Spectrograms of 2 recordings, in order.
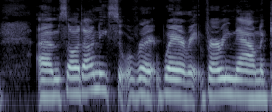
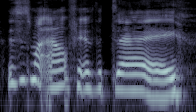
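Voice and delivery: slow, high, louder presenter voice; playful YouTuber showing off, drawn out; proper YouTuber; 5 semitones higher, 5 dB louder than usual. Pretend. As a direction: announce it like a YouTuber. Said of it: "I feel like a proper YouTuber now".

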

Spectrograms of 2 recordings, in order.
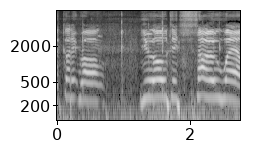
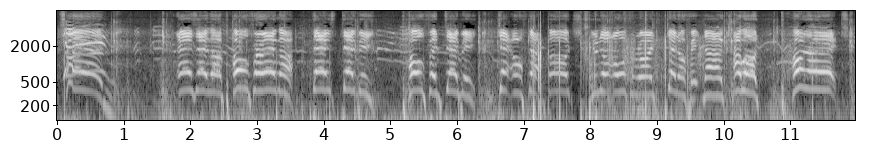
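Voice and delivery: race coxing calls; 7 semitones higher, slower than usual. Real, not acted. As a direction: push the crew hard, shouting each stroke. Cox calling rowing race.

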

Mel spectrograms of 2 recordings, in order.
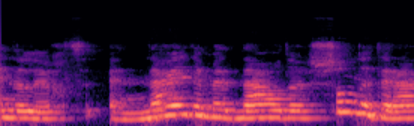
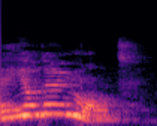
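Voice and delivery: ordinary delivery

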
